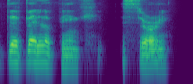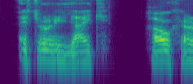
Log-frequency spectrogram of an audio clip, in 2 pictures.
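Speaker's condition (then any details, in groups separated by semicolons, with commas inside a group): ALS; voice severely damaged, hard to understand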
